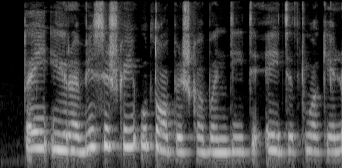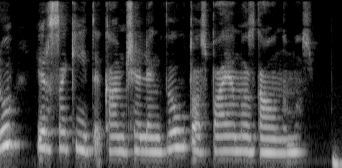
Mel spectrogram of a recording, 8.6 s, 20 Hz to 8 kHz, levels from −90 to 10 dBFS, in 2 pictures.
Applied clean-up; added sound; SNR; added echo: none; none; none; none.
